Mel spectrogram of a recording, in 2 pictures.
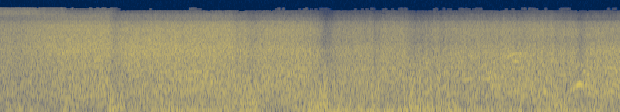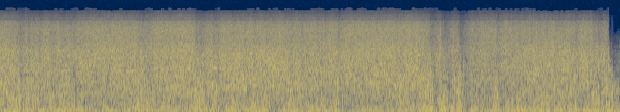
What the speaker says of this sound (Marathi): कसलं पाणी उडतंय बघा.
